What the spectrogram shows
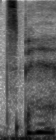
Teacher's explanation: There's no puff of air. Physically those are two different sounds.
